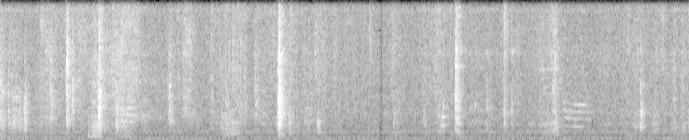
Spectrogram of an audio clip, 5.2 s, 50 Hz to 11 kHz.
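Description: Small irregular plastic clicks and taps as a 1/6 scale action figure and its accessories are handled, over a faint steady hum.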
